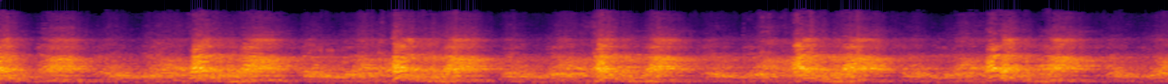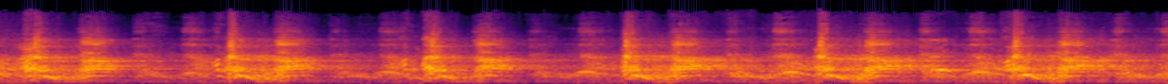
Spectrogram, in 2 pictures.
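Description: A middle-aged man chants loudly and with emotion through a microphone and loudspeakers.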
